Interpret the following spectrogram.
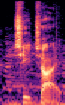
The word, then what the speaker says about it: Csicsai: TV show Hungarian and it's pronounced chichay it's actually easy to say just hard to spell oh my gosh everybody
